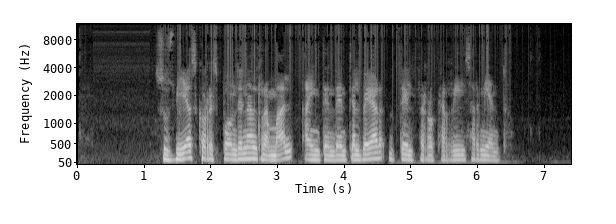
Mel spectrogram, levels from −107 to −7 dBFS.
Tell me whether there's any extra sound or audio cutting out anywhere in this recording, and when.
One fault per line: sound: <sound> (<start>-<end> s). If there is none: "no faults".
no faults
